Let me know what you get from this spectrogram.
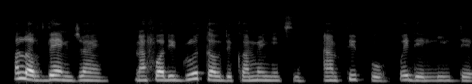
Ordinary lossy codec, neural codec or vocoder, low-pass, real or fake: none; codec, 24 kHz, 6 kbps, HILCodec; 9.9 kHz; fake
